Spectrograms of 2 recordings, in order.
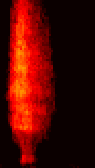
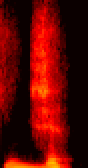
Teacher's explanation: the only difference between ch and j is that my voice box is on for j and it's off for ch.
